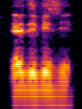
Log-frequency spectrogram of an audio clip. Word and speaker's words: Eredivisie: Eredivisie.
